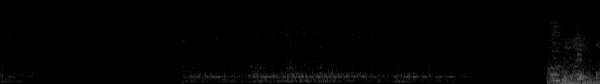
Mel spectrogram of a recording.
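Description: Faint motor-driven sewing machine running in two short stretches, stitching fabric: a steady hum with a light rattle, the second stretch about two and a half seconds long. A louder sound starts near the end.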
